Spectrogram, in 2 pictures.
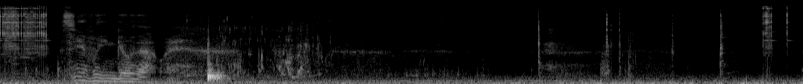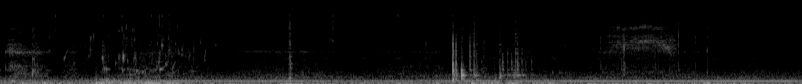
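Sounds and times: paddle sloshing in water: 2.0s - 3.6s
sharp knocks: 2.1s - 2.4s.

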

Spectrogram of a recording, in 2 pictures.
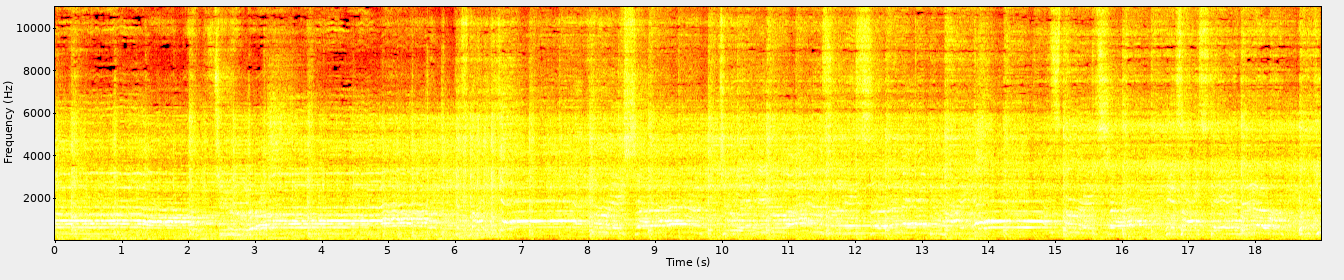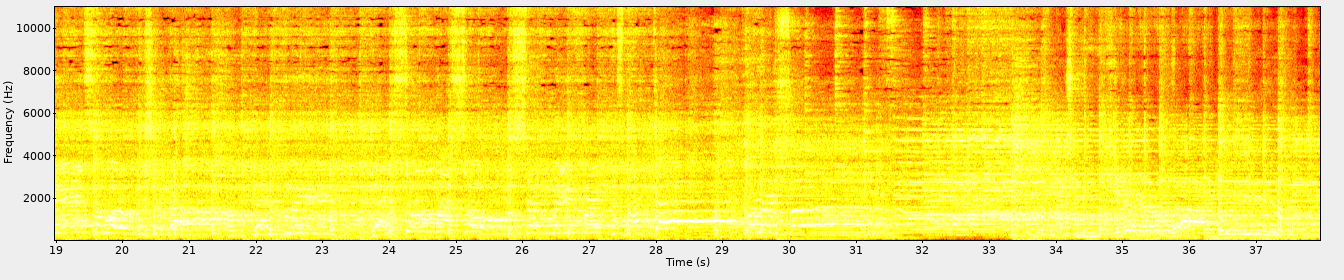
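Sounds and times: man singing lead vocal: 0.0s - 31.8s, 33.3s - 37.9s
live rock band playing: 0.0s - 37.9s.

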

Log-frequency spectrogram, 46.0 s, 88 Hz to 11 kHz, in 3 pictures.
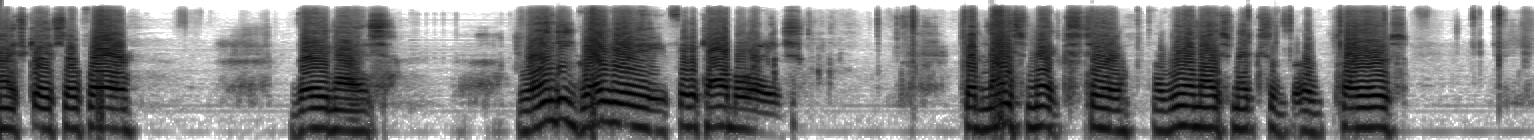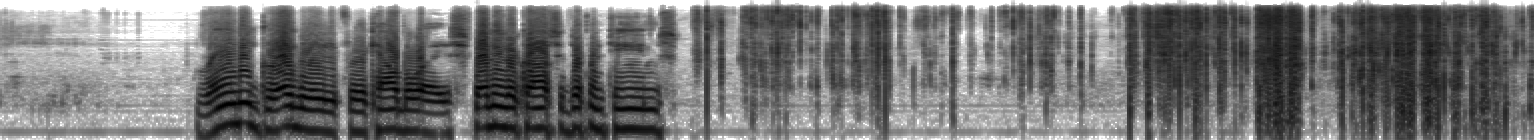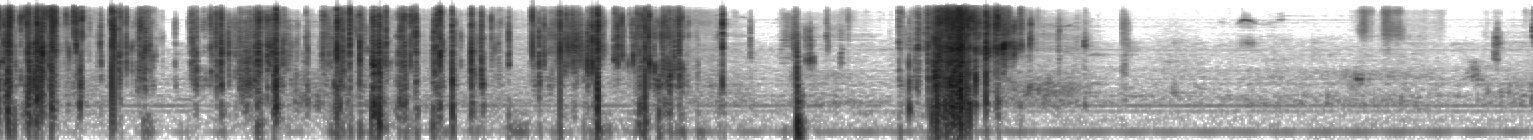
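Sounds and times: foil wrapper crinkling: 22.2s - 37.9s, 39.7s - 41.0s.

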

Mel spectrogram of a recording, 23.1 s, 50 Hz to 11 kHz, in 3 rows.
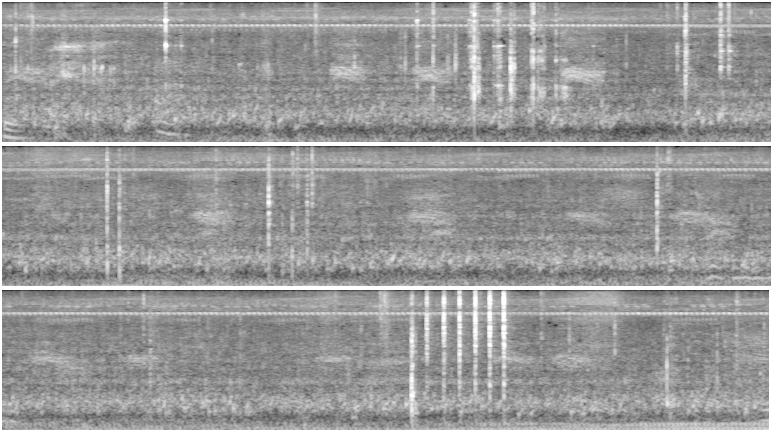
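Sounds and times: sharp clicks: 19.4s - 20.6s.

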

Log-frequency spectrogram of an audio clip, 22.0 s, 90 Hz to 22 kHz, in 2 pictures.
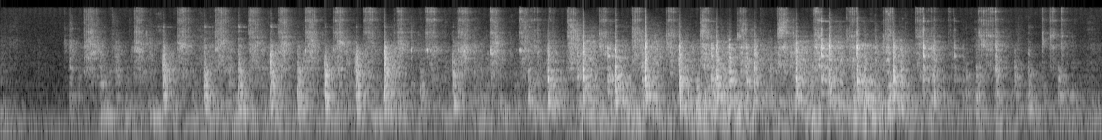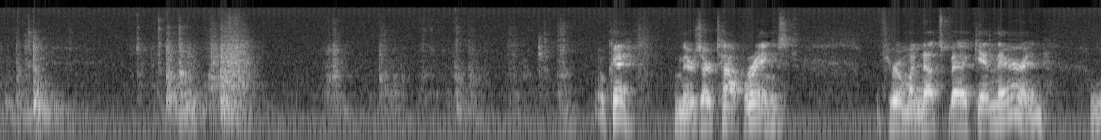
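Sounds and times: metal clunks and scrapes: 0.0s - 11.8s, 12.4s - 17.6s
ratchet wrench clicking: 0.8s - 10.7s.

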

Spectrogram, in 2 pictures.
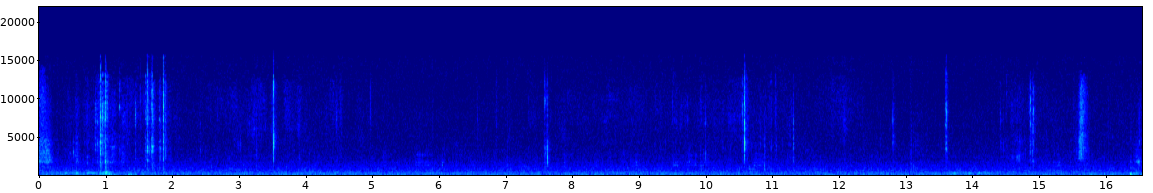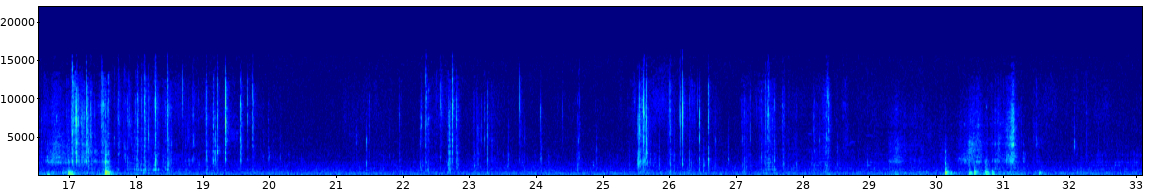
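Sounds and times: plastic bag crinkling: 0.7s - 2.0s, 16.5s - 20.0s, 22.2s - 28.7s.

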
